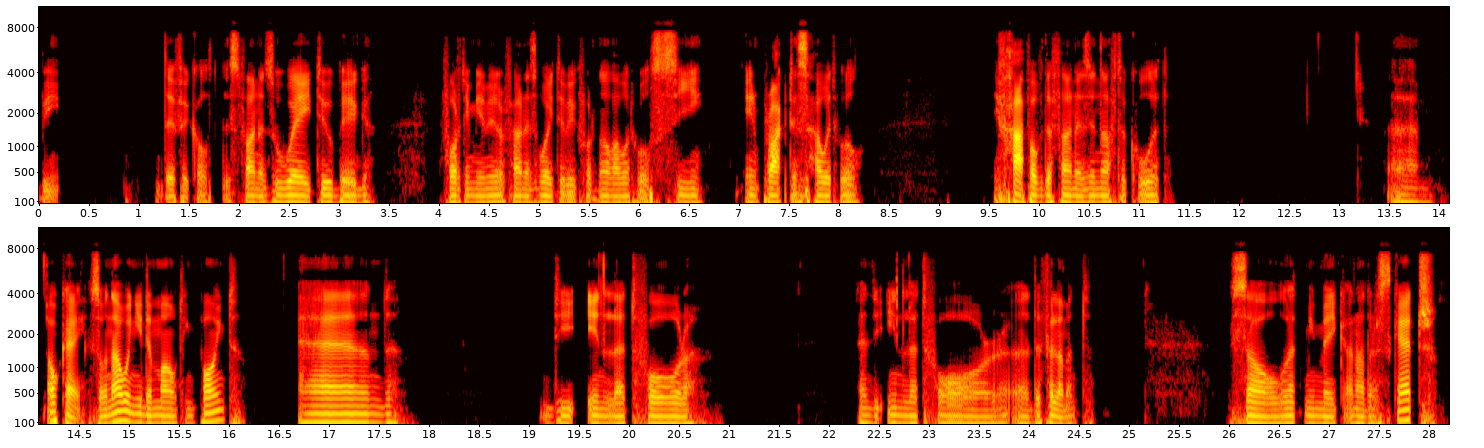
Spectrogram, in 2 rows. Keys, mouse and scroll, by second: 3.0-4.1 right drag, 4.8-7.3 right drag, 8.1-9.3 right drag, 10.5-11.2 right drag, 11.5-11.9 middle drag, 12.1 scroll down 1, 12.3-12.6 scroll up 1, 12.6-14.1 right drag, 17.6-18.6 scroll up 1, 17.9-19.2 right drag, 19.4 scroll up 1, 19.4 scroll down 1, 21.2 scroll up 1, 21.5-21.9 scroll down 3, 27.0 shift+s, 27.6 click.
